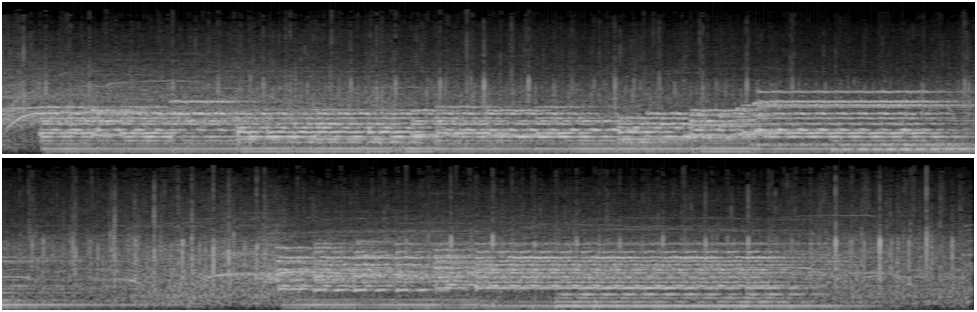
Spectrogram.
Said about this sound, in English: Let's go ahead and welcome a couple of living legends. Crane mentioned them both, but now we're going to see them. First of all, a big hand for Ryne Sandberg.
